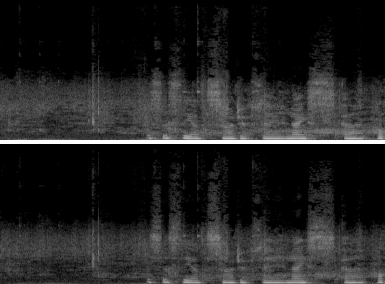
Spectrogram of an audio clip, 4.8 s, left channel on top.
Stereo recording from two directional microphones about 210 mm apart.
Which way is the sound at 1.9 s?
10° right (ahead or behind).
